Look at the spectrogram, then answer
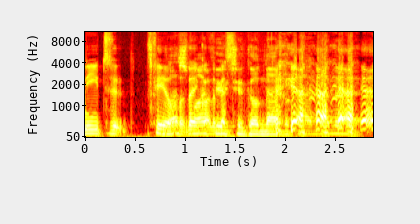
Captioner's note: laughing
